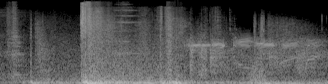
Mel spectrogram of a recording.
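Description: Tank cannon fire in a tank video game replay, with a heavy boom near the start and a second blast shortly after, then a lingering rumble and faint mechanical whine.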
